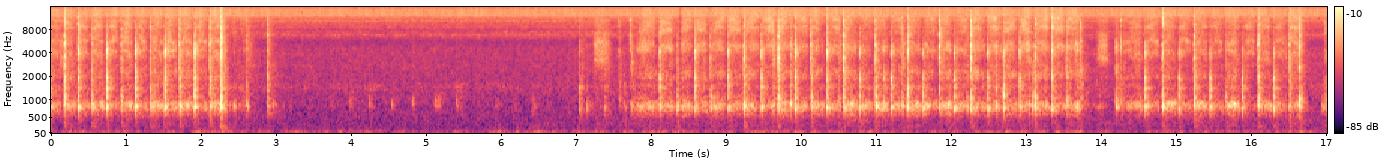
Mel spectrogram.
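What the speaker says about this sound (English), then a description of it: "I'm still sharpening that same knife." A steel knife getting its first edge, a steady rhythmic rasping rub of blade on stone that runs in bursts, pauses for a few seconds, then resumes with repeated strokes.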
